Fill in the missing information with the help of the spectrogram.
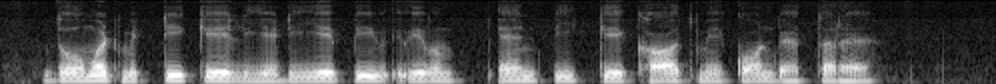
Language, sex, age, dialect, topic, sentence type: Hindi, male, 18-24, Kanauji Braj Bhasha, agriculture, question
